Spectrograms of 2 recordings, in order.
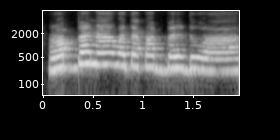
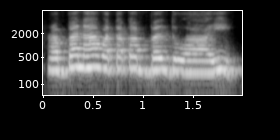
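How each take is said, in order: First: The last word ends on a plain 'ah' sound. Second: The last word ends with an added 'ee' sound. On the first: The reciter stops after this word. "हम दुआ करके रुक जाते हैं" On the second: The word is read in full without stopping. "अगर हम इसको लफ्ज को पूरा पढ़ें"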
